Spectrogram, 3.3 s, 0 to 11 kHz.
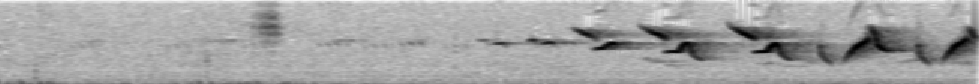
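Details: Indigo Bunting singing at the Julien Dubuque monument, Dubuque, Iowa, on June 17, 2017: a quick run of high, sharp, paired chirps, each note slurred up or down, over a low rumble of background noise.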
